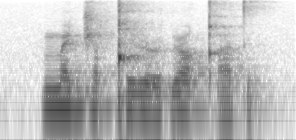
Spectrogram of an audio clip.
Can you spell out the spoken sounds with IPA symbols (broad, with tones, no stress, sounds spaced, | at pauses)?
m æ˦ d͡ʒ ɑ˦ ǃ i˧ ɭ ə˞˨ ɗ ə˞˦˨ qʼ e˨ t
